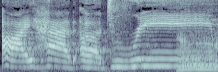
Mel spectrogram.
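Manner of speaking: extremely drawn-out stage declamation; overwrought monologue. Acted. Actress telling her dream to director, overwrought delivery. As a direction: draw every word out with huge theatrical weight. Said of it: "Break 'em down and then build 'em back up".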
